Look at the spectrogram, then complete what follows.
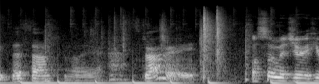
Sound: gasps

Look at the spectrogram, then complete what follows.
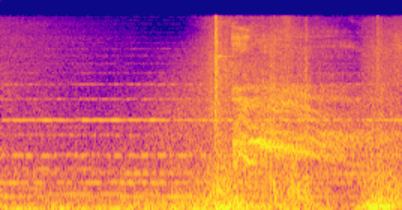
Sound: screaming

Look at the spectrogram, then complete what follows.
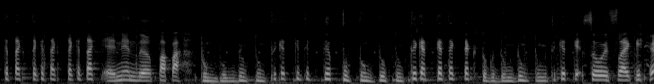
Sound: voicing drumming sounds

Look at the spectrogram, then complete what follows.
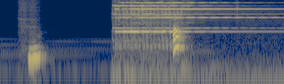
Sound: phone rings

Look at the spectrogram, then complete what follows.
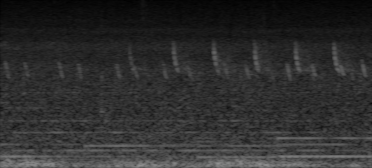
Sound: bird chirping

